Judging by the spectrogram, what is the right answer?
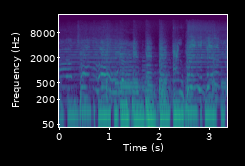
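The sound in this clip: A 1960s rhythm and blues hit plays, with a thumping bass line, punchy backing and a lead voice singing over a steady groove.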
